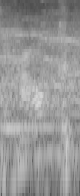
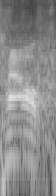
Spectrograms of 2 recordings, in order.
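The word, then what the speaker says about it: Haugh: And people watching the game say, wait a minute, his name is Houck. Like the K at the end, it's spelled H-A-U-G-H, but it's pronounced Houck.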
